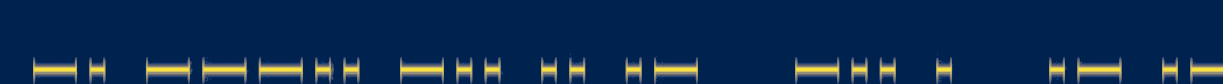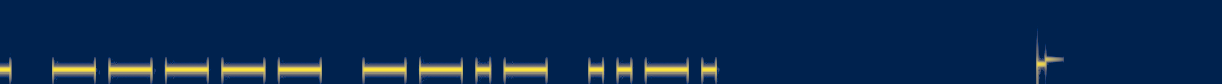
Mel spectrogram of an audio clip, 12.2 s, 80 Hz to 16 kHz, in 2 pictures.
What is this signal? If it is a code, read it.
Morse code, heard as a keyed tone, about 17 wpm, 700 Hz. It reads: N8DIA DE AA0QF
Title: USA Callsign DE Callsign - 5 Characters - 17wpm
